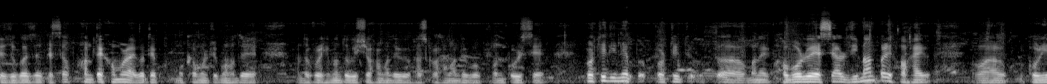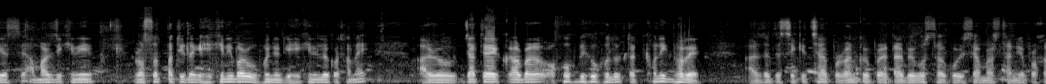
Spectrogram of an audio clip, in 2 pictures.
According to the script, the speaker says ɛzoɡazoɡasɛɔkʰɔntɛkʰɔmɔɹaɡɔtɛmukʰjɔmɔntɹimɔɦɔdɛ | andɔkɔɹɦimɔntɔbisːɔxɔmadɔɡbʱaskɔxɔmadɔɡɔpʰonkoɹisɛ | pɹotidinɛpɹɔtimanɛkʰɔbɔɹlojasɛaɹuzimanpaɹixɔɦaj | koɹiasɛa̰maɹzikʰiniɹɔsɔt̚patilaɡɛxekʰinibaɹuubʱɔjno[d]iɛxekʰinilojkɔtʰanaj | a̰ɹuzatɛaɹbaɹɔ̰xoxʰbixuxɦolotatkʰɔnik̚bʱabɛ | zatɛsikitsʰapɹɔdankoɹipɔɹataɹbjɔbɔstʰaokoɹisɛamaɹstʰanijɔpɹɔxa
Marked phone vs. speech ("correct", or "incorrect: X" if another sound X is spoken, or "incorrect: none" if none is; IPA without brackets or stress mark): correct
